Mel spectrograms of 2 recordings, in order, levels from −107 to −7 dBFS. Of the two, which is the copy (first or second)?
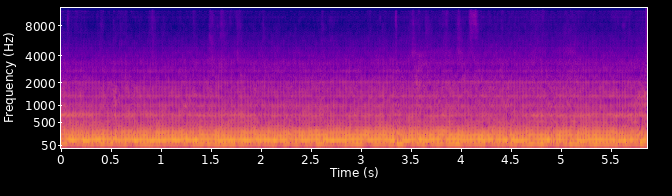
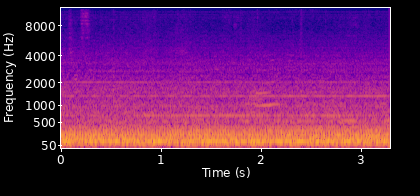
first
